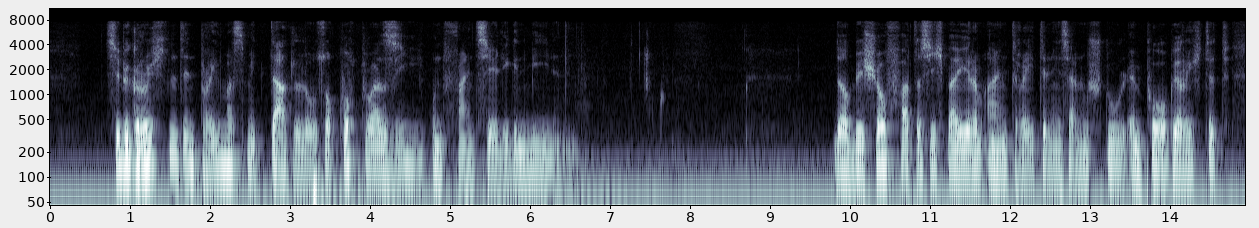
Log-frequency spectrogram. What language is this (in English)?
German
